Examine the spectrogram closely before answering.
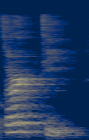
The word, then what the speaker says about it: thirty: do that for example for the teens the stress is in the syllable teen so thirteen team is number thirteen fourteen fifteen okay for this one the stress is on the first syllable thirty thirty forty fifty sixty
